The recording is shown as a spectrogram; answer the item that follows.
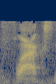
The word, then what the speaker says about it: flax: We're using flax now, which rhymes with wax.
